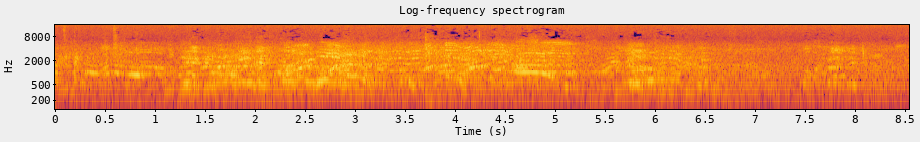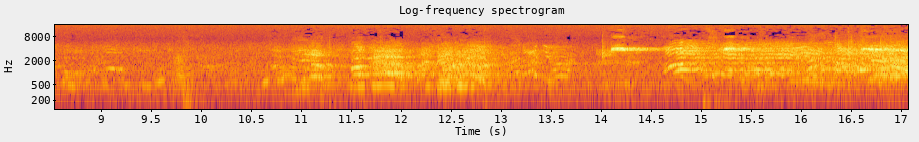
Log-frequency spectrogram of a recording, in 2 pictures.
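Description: Young players shout and call to each other across an open outdoor pitch.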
